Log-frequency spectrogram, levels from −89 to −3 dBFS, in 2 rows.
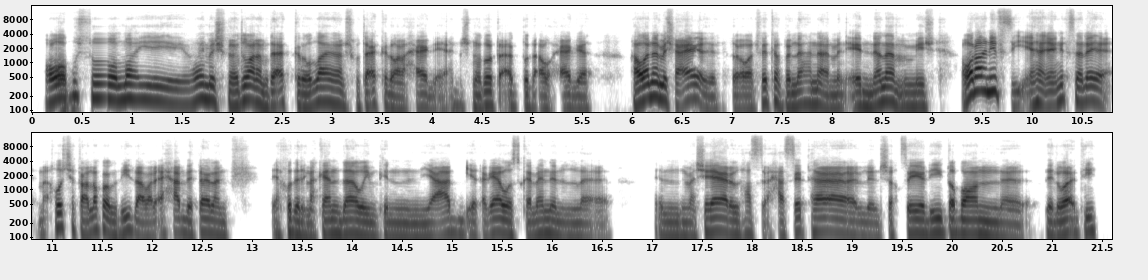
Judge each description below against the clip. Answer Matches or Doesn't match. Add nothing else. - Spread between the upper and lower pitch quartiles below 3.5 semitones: Doesn't match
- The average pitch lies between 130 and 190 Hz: Doesn't match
